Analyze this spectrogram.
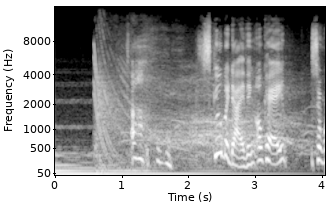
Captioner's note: zap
